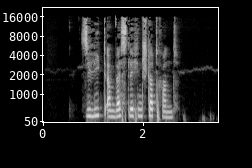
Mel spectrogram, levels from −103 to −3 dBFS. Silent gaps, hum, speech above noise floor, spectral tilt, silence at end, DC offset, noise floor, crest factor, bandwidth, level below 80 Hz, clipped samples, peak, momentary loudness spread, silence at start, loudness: none; none; 49 dB; -1.5 dB/octave; 0.85 s; under 0.1%; -69 dBFS; 22 dB; 16.5 kHz; -58 dBFS; under 0.1%; 0 dBFS; 20 LU; 0.75 s; -19 LUFS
